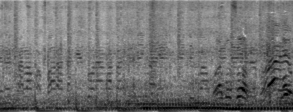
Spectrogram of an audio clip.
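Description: A small motorcycle engine running steadily and getting a little louder, under background music. A voice starts calling out about three seconds in.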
